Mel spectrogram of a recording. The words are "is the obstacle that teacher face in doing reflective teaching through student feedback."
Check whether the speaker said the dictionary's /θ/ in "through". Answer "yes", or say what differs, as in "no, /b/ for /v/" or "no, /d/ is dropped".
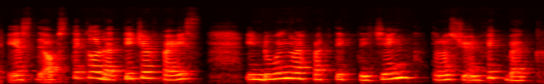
no, /t/ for /θ/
